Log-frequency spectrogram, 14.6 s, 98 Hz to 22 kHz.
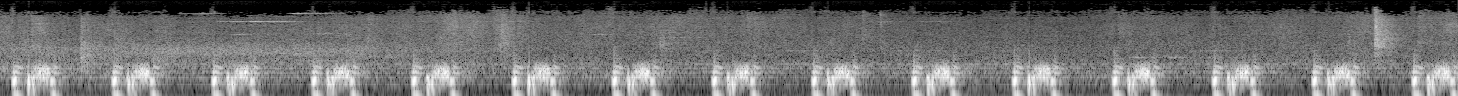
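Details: Mitral valve prolapse on a simulator, heard at the apical focus at about 60 beats/min: a click followed by a late systolic murmur.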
